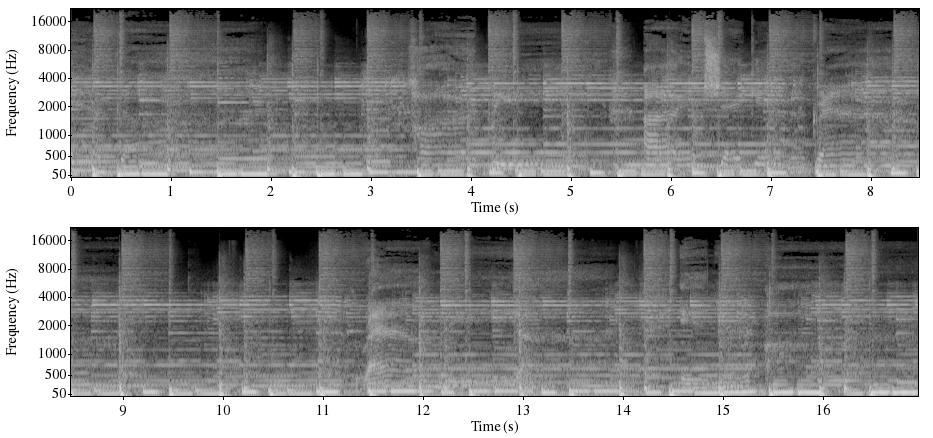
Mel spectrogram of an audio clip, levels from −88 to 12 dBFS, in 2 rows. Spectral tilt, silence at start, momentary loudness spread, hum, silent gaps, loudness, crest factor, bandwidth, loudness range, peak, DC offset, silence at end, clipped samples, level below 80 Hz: -4.5 dB/octave; 0 s; 3 LU; none; none; -13 LUFS; 12 dB; over 20 kHz; 1 LU; 0 dBFS; under 0.1%; 0 s; under 0.1%; -18 dBFS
